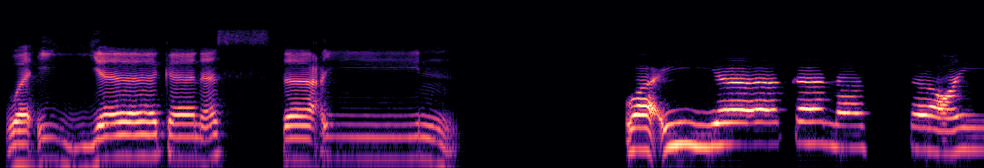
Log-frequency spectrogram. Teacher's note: Nas sin ya ada hamesnya maka dimaksimalkan dulu desisnya.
